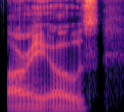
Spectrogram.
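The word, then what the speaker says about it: Rao's: How do you pronounce it? Rouse or Rouse? Raos, Rao.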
